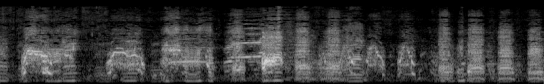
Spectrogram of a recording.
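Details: African geese honking in a noisy, overlapping chorus of coarse, nasal calls, several birds calling at once in uneven bursts about once a second.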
